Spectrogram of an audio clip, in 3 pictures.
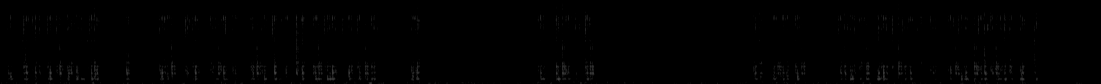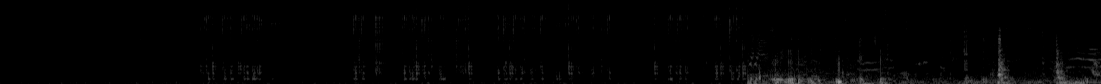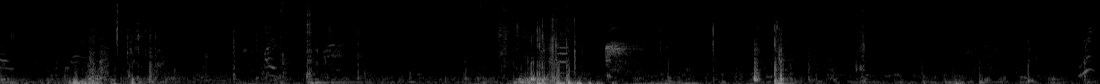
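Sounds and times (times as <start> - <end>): typing on computer keyboard: 0.0 - 4.2, 5.4 - 6.0, 7.5 - 10.5, 13.0 - 18.5.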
